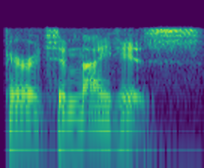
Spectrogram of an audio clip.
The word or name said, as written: peritonitis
